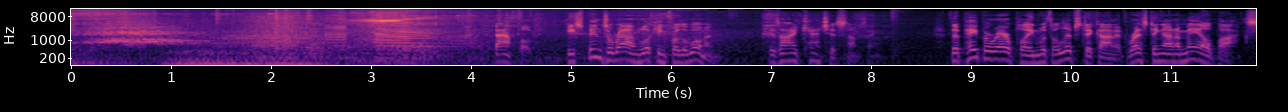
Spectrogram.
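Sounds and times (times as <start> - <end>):
sharp tire screech: 0.0 - 6.2
busy street traffic: 0.0 - 8.8
brief high tonal blare: 1.6 - 4.6
speech: 4.2 - 8.2, 8.8 - 11.8.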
